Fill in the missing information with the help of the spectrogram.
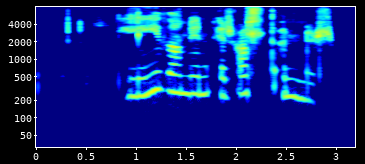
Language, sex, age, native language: Icelandic, female, 10, Icelandic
